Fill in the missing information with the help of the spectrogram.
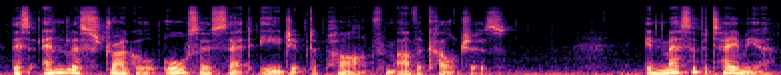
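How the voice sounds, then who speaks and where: Male narrator, fairly low pitch, scripted history storytelling, measured delivery, careful phrasing, sleep-story style. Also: slightly rough.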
